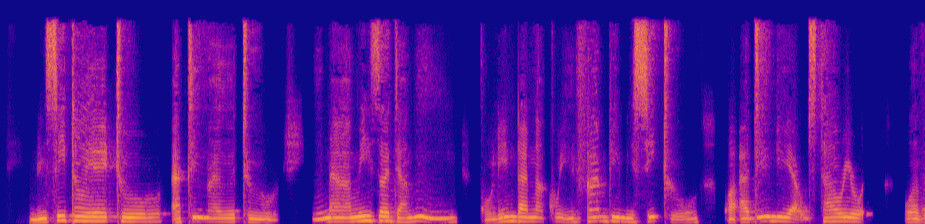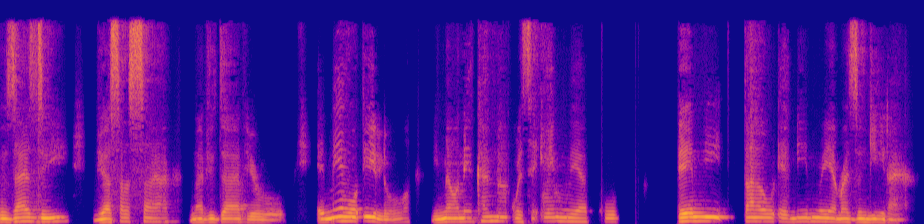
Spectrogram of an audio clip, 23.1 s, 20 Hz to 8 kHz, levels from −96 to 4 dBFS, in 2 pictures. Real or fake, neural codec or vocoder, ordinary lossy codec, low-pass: fake; codec, 16 kHz, 0.5 kbps, X-Codec, HuBERT features, trained on general audio; MP3, 48 kbps; 7.2 kHz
